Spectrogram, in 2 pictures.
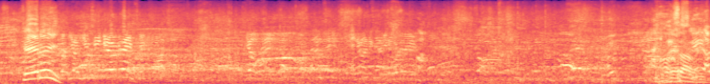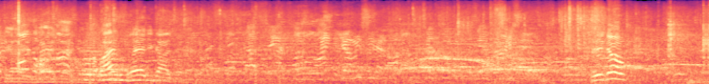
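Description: A crowd of young men shout and cheer close by, in a large echoing rink.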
